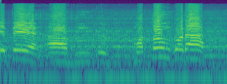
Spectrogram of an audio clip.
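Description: A man speaking continuously in Telugu, a news reporter's piece to camera, over a steady low rumble.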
